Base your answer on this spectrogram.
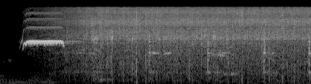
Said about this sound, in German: Ich habe das Brutzeln wieder gehört.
